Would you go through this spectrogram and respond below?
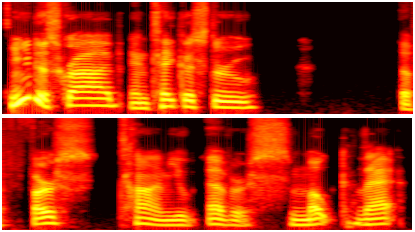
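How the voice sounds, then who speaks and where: Slow-talking man in casual chat. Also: medium pitch, lively intonation, fairly bright tone, no echo, studio quality. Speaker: podcast co-host asking questions and reacting.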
